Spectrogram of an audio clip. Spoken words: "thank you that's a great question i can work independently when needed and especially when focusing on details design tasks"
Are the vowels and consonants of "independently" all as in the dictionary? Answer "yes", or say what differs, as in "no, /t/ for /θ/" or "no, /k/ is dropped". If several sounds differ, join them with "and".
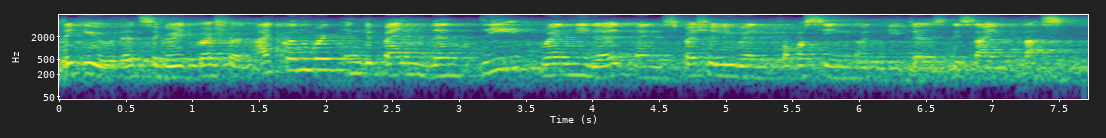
yes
